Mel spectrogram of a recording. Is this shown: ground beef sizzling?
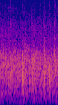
no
